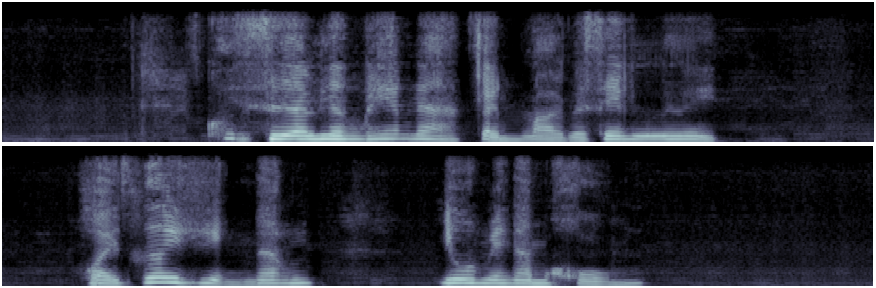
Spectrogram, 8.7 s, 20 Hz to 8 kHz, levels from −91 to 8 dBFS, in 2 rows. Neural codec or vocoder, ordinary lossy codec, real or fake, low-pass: codec, 16 kHz in and 24 kHz out, 0.6 kbps, FireRedTTS-2 codec; none; fake; 7.2 kHz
